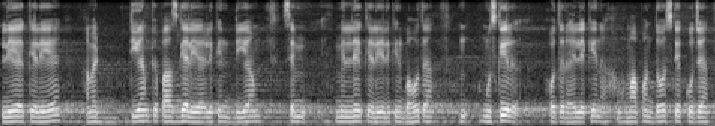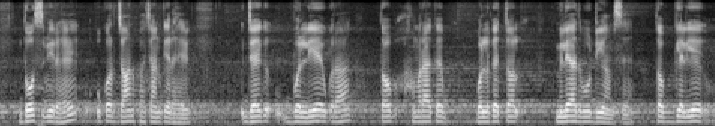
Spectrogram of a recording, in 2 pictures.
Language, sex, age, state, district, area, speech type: Maithili, male, 30-45, Bihar, Purnia, rural, spontaneous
